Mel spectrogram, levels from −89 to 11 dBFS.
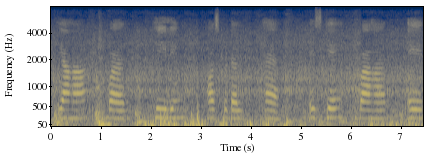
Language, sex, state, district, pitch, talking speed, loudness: Hindi, female, Chandigarh, Chandigarh, 205 Hz, 65 wpm, -17 LUFS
